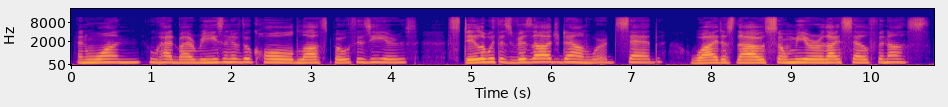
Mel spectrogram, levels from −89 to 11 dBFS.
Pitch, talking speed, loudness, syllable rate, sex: 215 Hz, 150 wpm, -15 LUFS, 3.5 syllables/s, female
